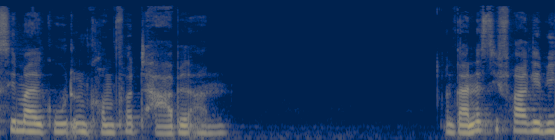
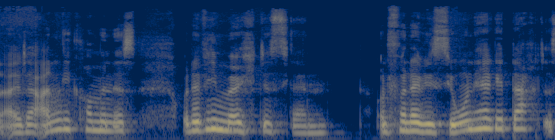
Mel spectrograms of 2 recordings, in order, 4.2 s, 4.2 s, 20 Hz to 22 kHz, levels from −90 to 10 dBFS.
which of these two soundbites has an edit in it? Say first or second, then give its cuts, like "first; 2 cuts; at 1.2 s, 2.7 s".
second; 2 cuts; at 2.2 s, 2.7 s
